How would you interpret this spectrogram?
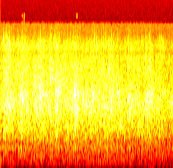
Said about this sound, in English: Please all give them a warm round of applause for their generous support.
